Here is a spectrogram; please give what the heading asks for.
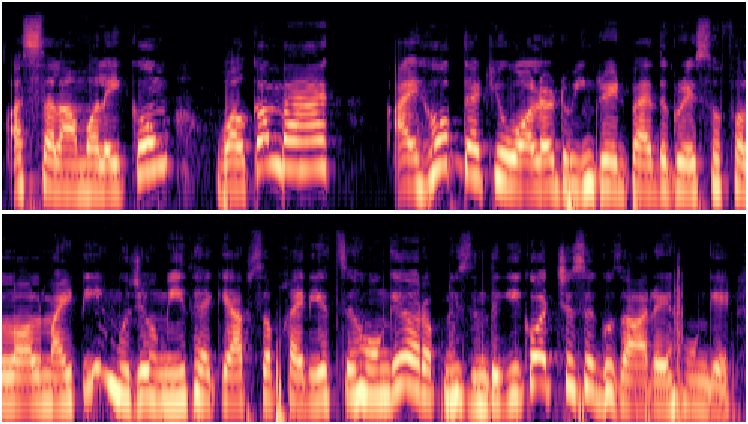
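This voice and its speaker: A woman teaching spoken English, repeating each practice phrase twice in a slow, careful drill. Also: mid-range voice, animated, darkish tone. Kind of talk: language lesson.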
